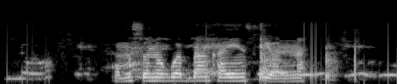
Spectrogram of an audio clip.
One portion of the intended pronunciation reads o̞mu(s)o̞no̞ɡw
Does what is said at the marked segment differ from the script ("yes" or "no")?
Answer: no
